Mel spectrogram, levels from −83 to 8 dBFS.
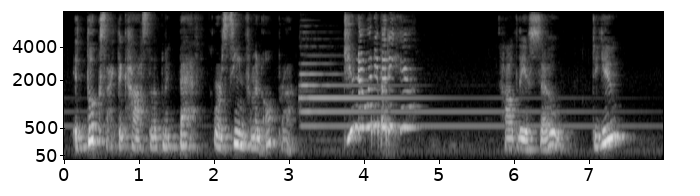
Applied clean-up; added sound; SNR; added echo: none; Percussion; 18 dB; reverberation time 0.3 s.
